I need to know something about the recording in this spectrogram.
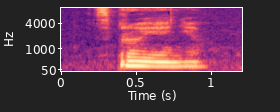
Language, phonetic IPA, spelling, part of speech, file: Polish, [zbrɔˈjɛ̇̃ɲɛ], zbrojenie, noun, LL-Q809 (pol)-zbrojenie.wav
